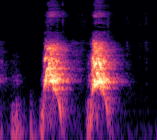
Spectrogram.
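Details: Two loud, slightly rasping barks from a pet Dachshund, half a second apart, each with a quick rise and fall, against silence.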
